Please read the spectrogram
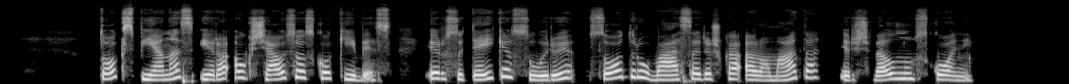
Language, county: Lithuanian, Marijampolė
